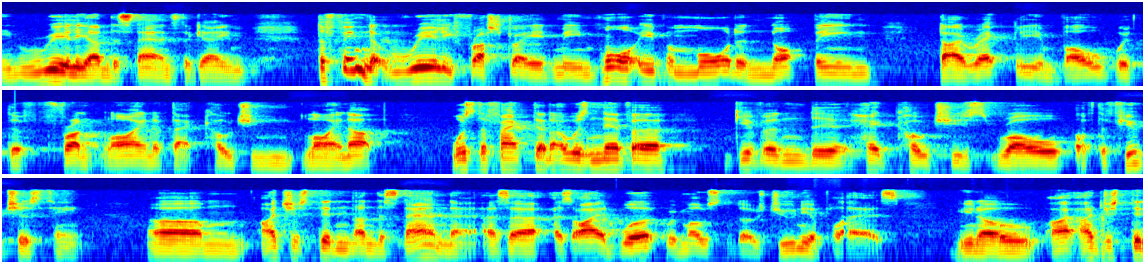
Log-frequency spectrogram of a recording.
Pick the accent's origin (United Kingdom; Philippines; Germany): United Kingdom; London; moved away as an adult; also born or lived in Hackney / Tower Hamlets / Iceland / Glasgow; I was born in Hackney. You know, I was raised in Waltham Forest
